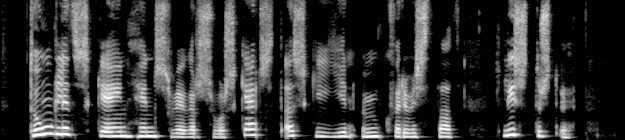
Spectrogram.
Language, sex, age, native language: Icelandic, female, 40-49, Icelandic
